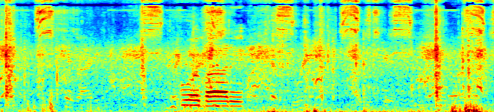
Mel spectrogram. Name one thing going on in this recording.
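A small electric motor whirs as a toy truck climbs over rough ground.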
